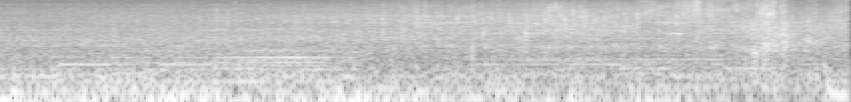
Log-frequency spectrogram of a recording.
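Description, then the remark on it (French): An ambulance engine rumbles steadily, a dense low drone with a faint whining tone riding on top, holding an even loudness throughout with no voices. “Les moteurs de l'ambulance grondent.”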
